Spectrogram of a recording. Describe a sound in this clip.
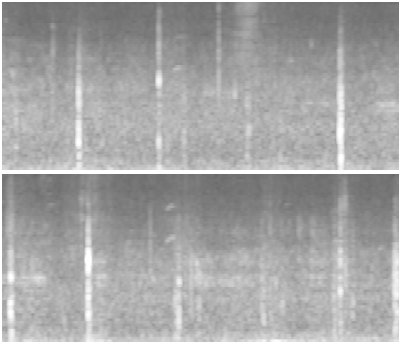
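Footsteps tap on stone steps at a steady pace.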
